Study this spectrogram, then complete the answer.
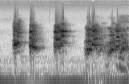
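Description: Several dogs bark in a series of four or five loud, close barks spaced unevenly, with no talking between them.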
